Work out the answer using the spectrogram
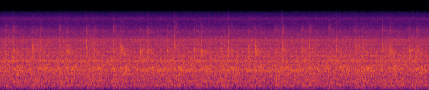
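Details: Engine first spun over, cranked to cycle oil: a light rhythmic metallic rattle about twice a second that stops once oil pressure fills the new timing chain tensioner, which had air trapped in it; timing chain rattle from an unprimed tensioner.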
